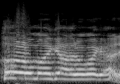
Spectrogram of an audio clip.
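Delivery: loud, very high panicked wail; shaking, shocked. Acted. Boy thrown by the raptor, shaking high-pitched panic. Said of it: "he's shaking".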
